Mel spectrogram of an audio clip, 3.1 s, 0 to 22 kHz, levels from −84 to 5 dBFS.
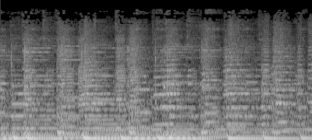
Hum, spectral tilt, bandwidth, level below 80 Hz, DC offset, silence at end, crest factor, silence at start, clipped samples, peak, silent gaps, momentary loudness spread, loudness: none; -5 dB/octave; 16.5 kHz; -18 dBFS; under 0.1%; 0 s; 14 dB; 0 s; under 0.1%; -2 dBFS; none; 3 LU; -16 LUFS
